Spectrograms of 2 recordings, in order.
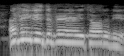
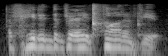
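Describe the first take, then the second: First: The line is delivered with heavy, intense emotion. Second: The line is delivered in a quiet, sad tone. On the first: The speaker calls it wrong. "you're too too emotional on that one" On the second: The speaker calls it right. "You're supposed to make it sound sad"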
